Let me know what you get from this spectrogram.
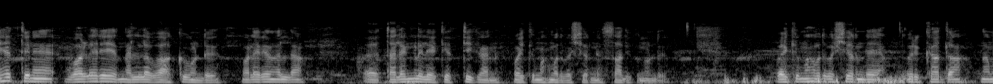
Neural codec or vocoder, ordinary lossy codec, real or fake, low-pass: none; none; real; none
